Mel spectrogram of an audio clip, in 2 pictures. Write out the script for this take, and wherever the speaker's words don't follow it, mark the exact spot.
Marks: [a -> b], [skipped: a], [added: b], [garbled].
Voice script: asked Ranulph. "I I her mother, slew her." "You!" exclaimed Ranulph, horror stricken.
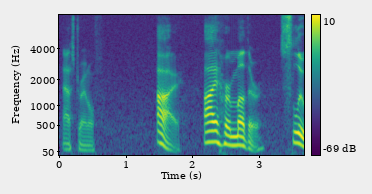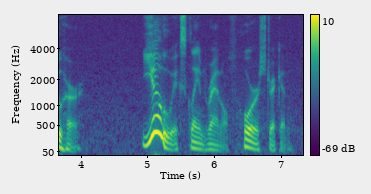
asked Ranulph. "I I her mother, slew her." "You!" exclaimed Ranulph, horror stricken.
